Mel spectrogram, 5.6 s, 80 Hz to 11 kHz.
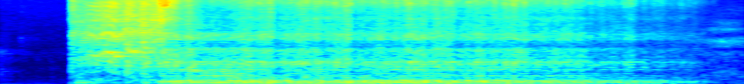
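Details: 2000 Pontiac Trans Am WS6 with BTR Stage 4 cam, long-tube headers and Borla catback, started just after a fuel filter change: catches almost straight away into a smooth, even, low-pitched run with no stumble or misfire; healthy start.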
